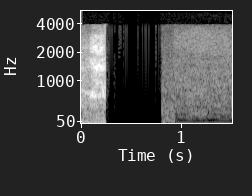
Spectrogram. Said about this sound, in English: Oh, what the heck is that noise? Shut that dog up!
